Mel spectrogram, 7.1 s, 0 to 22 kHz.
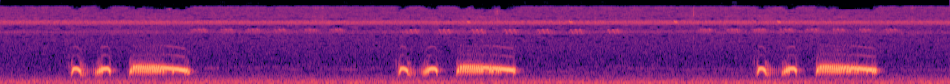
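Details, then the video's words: Lure call of a spotted dove, played to caged doves that have stopped calling. Three phrases in which two clipped notes precede a long, even coo, about every 2.5 seconds, with a faint high whine. "pancingan burung tekukur gacor"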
